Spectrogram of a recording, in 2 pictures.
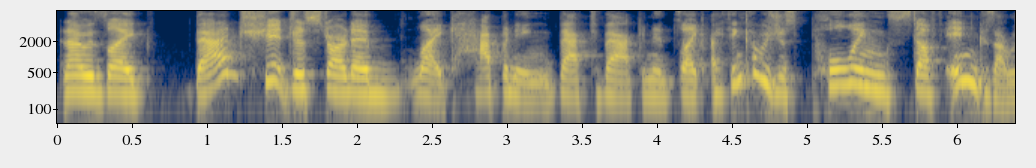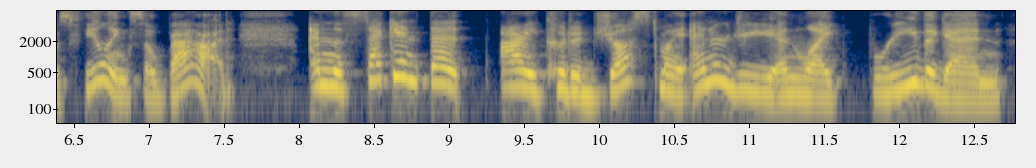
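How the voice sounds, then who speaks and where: On a webcam livestream, a woman who reads tarot chats with viewers in a rambling way, full of "like" fillers. Her medium-pitched voice is a bit bright with lively intonation at a normal speed, though it sounds somewhat phlegmy and congested.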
